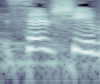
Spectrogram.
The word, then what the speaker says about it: Saoirse: Eh, Sergi Ronan, que se escribe Saoirse,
